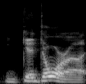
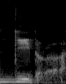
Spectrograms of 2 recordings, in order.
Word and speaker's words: Ghidorah: And as I am pronouncing it, because from watching the film, it is not Ghidorah, it is Ghidorah.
